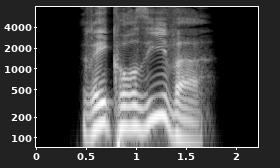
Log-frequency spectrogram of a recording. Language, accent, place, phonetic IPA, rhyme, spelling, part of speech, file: German, Germany, Berlin, [ʁekʊʁˈziːvɐ], -iːvɐ, rekursiver, adjective, De-rekursiver.ogg
- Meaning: inflection of rekursiv: 1. strong/mixed nominative masculine singular 2. strong genitive/dative feminine singular 3. strong genitive plural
